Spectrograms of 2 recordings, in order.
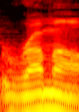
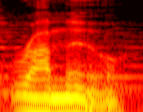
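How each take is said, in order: First: The name ends with an 'ah' vowel. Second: The name ends with an 'oo' vowel. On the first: This is the familiar way it was always said. The speaker calls it wrong. "I pronounced it Rama all my life" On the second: This matches the original Japanese reading. The speaker calls it right. "it should be pronounced Ramu"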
